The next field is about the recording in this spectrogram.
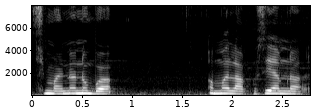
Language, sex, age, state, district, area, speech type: Manipuri, female, 30-45, Manipur, Imphal West, urban, spontaneous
